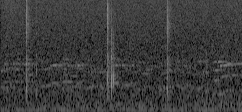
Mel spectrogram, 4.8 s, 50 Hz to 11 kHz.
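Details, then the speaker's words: Nikon AF-S 70-300mm f/4.5-5.6G ED lens after camera power-cycled at 70mm: sharp light clicks and faint chimes every couple of seconds; VR stabilizer working normally again, fault returns past 100mm. "I'm going to put it up here so that little cling, click, cling, click, that's the VR working again. So the VR back to working again."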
